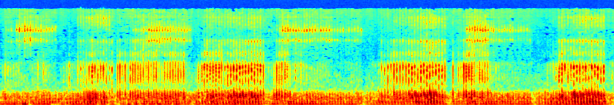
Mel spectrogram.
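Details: Relaxed pet cat aged three purring steadily: a rich low rumble with rapid pulses, swelling and easing with each inhale and exhale about every second or two, brief breaks marking the breath changes.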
